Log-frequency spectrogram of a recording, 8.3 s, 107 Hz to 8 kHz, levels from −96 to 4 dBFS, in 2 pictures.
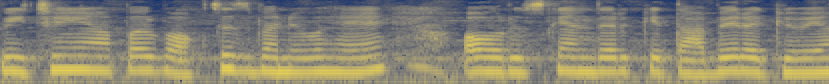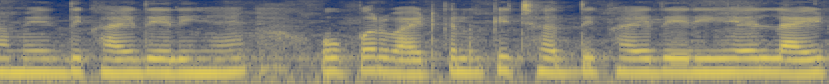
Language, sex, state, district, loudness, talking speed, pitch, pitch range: Hindi, female, Uttar Pradesh, Jalaun, -16 LUFS, 210 wpm, 205 Hz, 200-210 Hz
